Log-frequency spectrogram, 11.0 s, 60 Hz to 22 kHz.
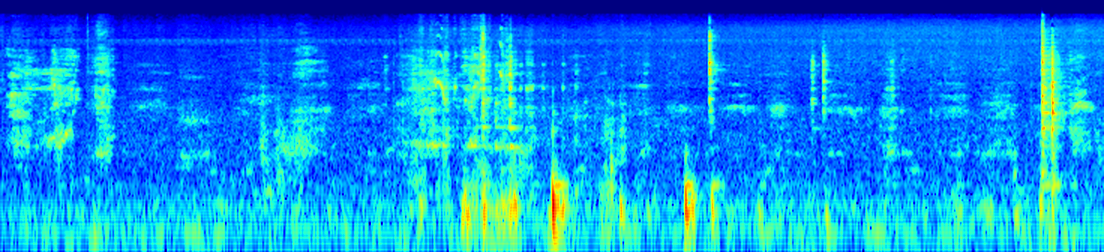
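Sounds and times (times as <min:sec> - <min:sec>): tire tools clicking and knocking: 0:04.0 - 0:09.0, 0:10.1 - 0:10.9.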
